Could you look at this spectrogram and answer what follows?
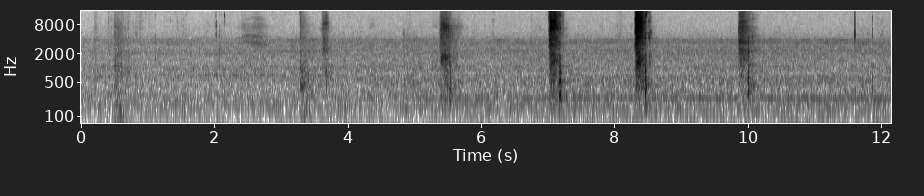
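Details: Cat having a fit of about eight short, sharp sneezes over twelve seconds, some stronger than others; owner unsure whether it is sneezing or something else; steady background hum.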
